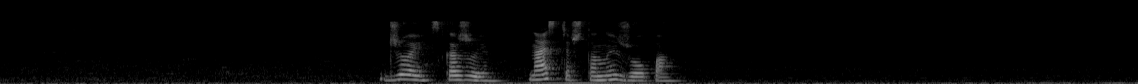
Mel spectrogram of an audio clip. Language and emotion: Russian, neutral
